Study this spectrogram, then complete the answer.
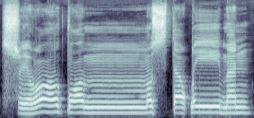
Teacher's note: را کے اوپر زبر ہے تو اس را کو بھی موٹا یعنی پر پڑھیں گے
